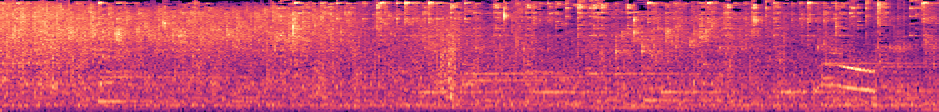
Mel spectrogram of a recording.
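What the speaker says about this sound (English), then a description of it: "Okay, so apparently there's another cat here somewhere." A cat meows in the video game Yonder: The Cloud Catcher Chronicles, short mewing calls rising above a steady bed of rain-like ambient sound, moderately distant and never loud.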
